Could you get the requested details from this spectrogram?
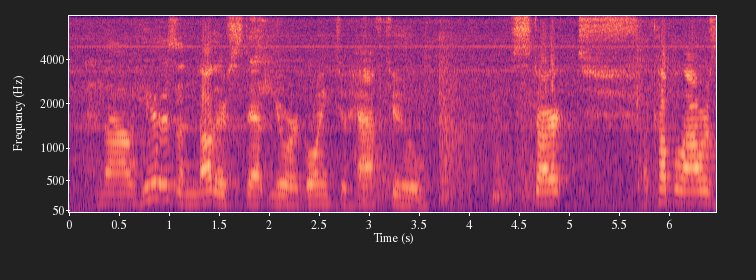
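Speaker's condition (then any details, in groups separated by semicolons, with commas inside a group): No condition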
